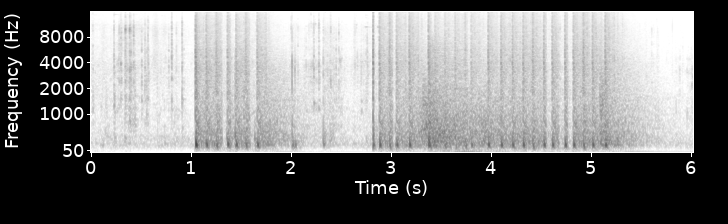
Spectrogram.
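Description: Rapid automatic gunfire from the Escape from Tarkov shooter game, in two sustained bursts of dense, loud shots separated by a short pause, with no talking.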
